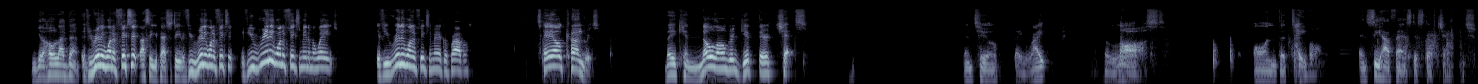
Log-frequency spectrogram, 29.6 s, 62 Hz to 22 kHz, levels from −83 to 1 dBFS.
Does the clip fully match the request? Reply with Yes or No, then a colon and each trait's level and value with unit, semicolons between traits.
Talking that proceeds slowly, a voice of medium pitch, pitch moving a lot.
Yes: slow, 130 wpm; medium, 175 Hz; wide, 8.9 semitones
